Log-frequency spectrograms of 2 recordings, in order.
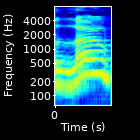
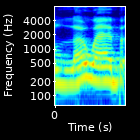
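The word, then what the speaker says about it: Loeb: his fragments from the lob or lowb Library I have realized that we as historians are quite opposite in how we pronounce it I've always said L A lot of people say lb but you can buy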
